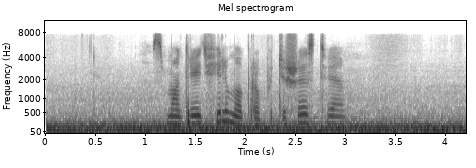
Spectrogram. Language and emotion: Russian, neutral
